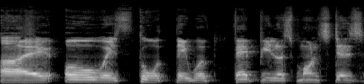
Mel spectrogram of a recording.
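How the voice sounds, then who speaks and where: Heard in a very clean recording against a silent background, a man uses a put-on character voice at a fairly low pitch and a fairly slow pace. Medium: read story. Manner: haughty, offhand.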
